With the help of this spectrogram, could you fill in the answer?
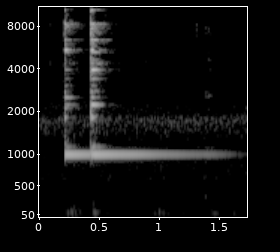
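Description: A steel part of a 1906 Remington Automatic shotgun, either the barrel or the receiver, is struck twice in quick succession. Each tap gives a bright metallic click, and the part then rings with a clear, steady tone that slowly fades over more than a second. The metal rings.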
